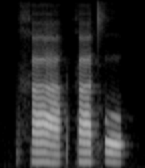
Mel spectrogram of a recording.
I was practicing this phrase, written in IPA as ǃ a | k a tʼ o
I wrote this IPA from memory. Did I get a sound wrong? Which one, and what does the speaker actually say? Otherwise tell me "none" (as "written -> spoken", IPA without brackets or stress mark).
ǃ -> x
